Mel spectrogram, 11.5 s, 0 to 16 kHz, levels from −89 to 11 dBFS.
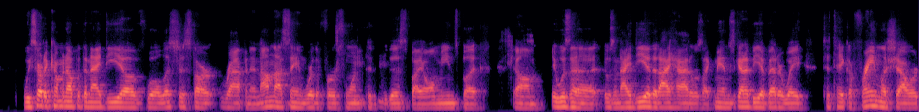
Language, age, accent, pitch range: English, 20-39, American, 100-115 Hz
